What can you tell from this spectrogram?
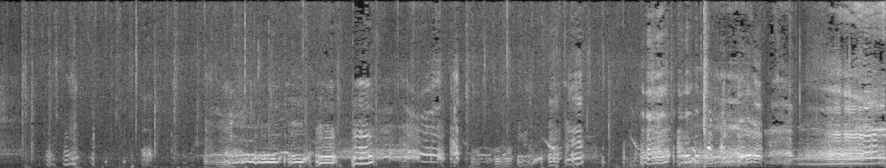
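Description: Backyard chickens calling all at once, many overlapping clucks and squawks that the owner calls synchronized complaining. The calls start about two seconds in, after a few soft taps, and a longer drawn-out call comes near the end.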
